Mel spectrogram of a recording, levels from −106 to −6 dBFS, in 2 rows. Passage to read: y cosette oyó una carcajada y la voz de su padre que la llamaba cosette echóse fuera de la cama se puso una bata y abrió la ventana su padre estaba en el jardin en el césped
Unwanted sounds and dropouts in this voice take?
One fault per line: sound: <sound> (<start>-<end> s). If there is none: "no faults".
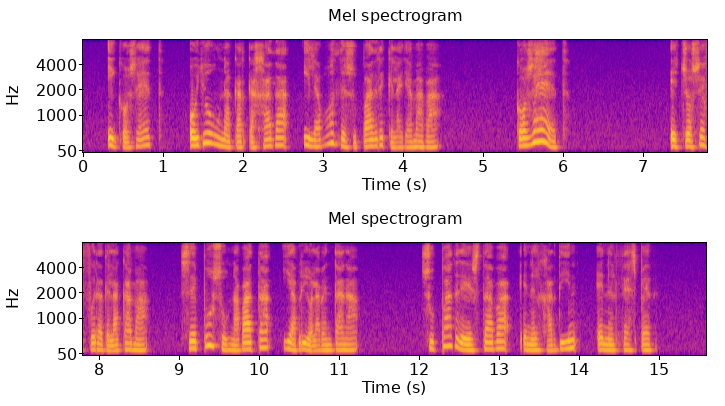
sound: dropout (13.3-13.3 s)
